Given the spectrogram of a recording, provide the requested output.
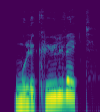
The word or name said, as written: Molekyle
